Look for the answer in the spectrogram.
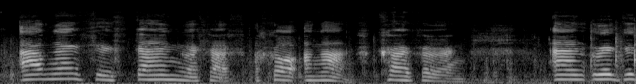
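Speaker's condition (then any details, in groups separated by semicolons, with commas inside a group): Jaw cancer surgery; tracheostomy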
